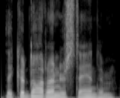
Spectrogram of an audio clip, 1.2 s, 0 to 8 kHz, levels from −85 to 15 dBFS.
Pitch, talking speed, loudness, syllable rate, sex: 125 Hz, 250 wpm, -17 LUFS, 6.5 syllables/s, male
